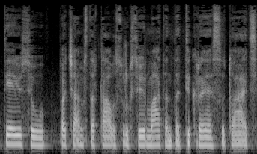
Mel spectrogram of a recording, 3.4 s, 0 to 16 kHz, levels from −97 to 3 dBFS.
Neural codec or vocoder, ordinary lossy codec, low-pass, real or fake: none; MP3, 64 kbps; 14.4 kHz; real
